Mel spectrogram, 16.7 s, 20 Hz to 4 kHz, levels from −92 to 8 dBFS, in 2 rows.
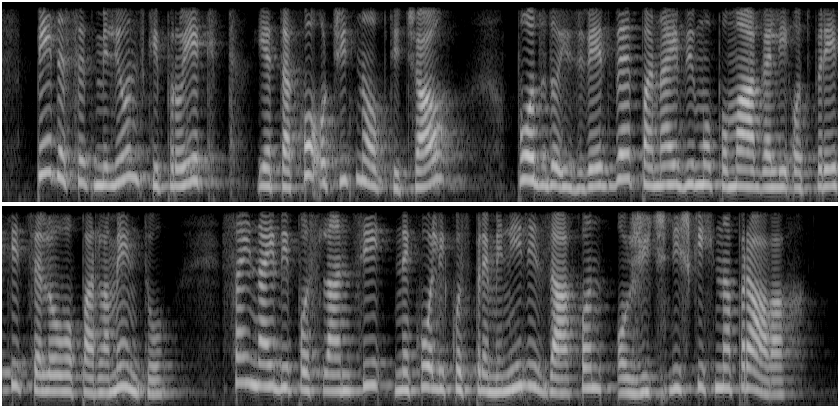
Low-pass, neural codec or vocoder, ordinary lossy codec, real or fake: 3.6 kHz; vocoder, 44.1 kHz, 80 mel bands, Vocos; none; fake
